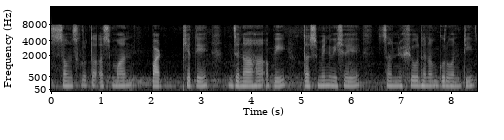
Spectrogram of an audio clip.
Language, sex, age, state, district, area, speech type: Sanskrit, female, 18-30, Maharashtra, Chandrapur, urban, spontaneous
